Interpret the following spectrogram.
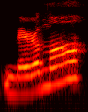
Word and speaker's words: Miramar: So on Xbox now, I'm going to pronounce this wrong. Miramar.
